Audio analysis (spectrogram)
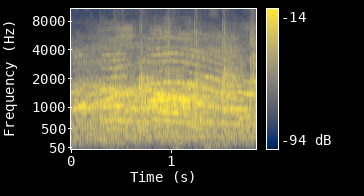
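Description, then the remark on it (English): A live audience erupts in sustained applause mixed with whoops and cheering voices, a dense, steady crowd roar filling the room for a couple of seconds. “Please do not applaud that. That does not deserve your applause.”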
